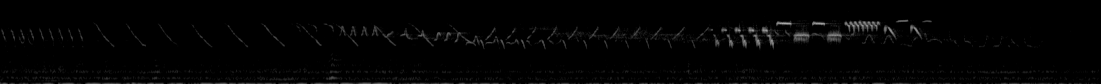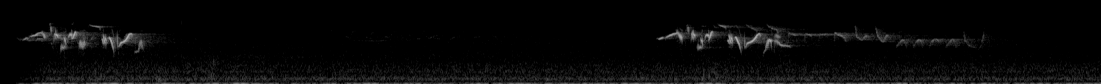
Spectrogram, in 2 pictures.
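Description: European bee-eaters calling: runs of rapid, rolling trilled notes, loudest a few seconds past the middle of the first half. After a short lull come two loud chattering bursts, about six seconds apart.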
